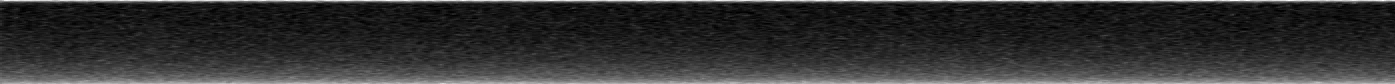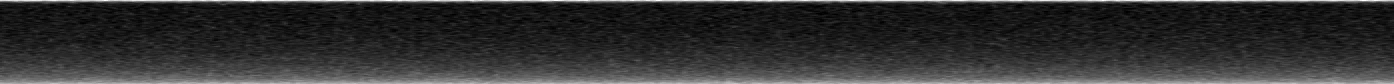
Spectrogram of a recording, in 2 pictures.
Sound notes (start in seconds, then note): none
